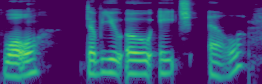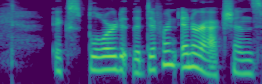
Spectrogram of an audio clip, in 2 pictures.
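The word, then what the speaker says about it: Wohl: 1956 Horton and wool I think it's pronounced wool w-o-h-l explored the different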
